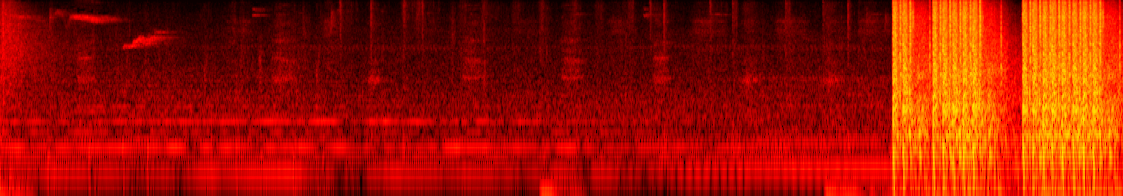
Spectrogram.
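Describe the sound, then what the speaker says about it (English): Gunfire in the video game DayZ: two loud, close bursts of rapid shots near the end, after a quiet stretch of outdoor ambience with faint birdsong. "I'm getting shot at"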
